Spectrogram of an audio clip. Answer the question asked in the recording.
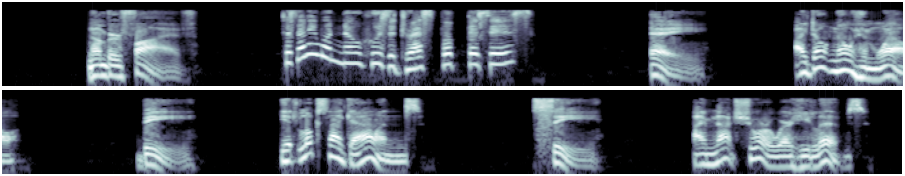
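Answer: B: It looks like Alan's.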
